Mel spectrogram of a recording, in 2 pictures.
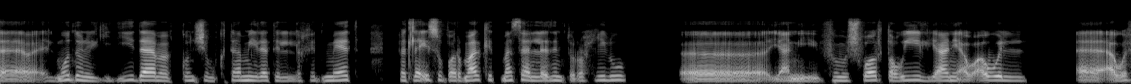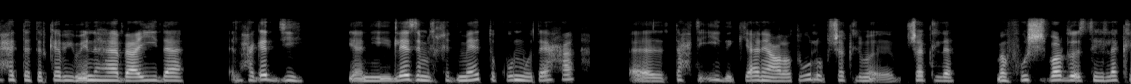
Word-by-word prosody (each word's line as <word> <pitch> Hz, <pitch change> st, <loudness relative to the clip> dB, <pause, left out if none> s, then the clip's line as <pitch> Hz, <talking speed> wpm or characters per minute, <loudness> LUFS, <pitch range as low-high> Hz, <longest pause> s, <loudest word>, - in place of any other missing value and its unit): آآ 80 Hz, 0 st, +1 dB
المُدن 195 Hz, +5 st, -2 dB
الجديدة 190 Hz, +4 st, +3 dB
ما 170 Hz, -2 st, -1 dB
بتكونش 185 Hz, +3 st, -3 dB
مُكتملة 180 Hz, +2 st, -2 dB
الخدمات، 180 Hz, +3 st, -2 dB, 0.5 s
فتلاقي 180 Hz, +2 st, +2 dB
سوبر 185 Hz, -3 st, +1 dB
ماركت 200 Hz, +2 st, +2 dB
مثلًا 195 Hz, +1 st, 0 dB
لازم 185 Hz, +1 st, 0 dB
تروحي 190 Hz, +2 st, -6 dB
له، 200 Hz, +1 st, -3 dB, 0.6 s
آآ 80 Hz, +1 st, +1 dB
يعني -, -, -1 dB
في 180 Hz, -, -10 dB
مشوار 180 Hz, +3 st, +2 dB
طويل 185 Hz, +1 st, -1 dB
يعني، 180 Hz, +1 st, +3 dB
أو -, -, 0 dB
أول 180 Hz, -3 st, +1 dB, 0.5 s
آآ، -, -, +2 dB
أول -, -, 0 dB
حِتّة 210 Hz, -2 st, -2 dB
تركبي 185 Hz, +1 st, -4 dB
منها 190 Hz, -1 st, +3 dB
بعيدة، 180 Hz, +1 st, +3 dB, 0.5 s
الحاجات 190 Hz, +4 st, +2 dB
دي، 190 Hz, -4 st, -6 dB, 0.4 s
يعني 85 Hz, 0 st, -2 dB
لازم 210 Hz, -, +5 dB
الخدمات 185 Hz, +4 st, -2 dB
تكون 195 Hz, +2 st, -4 dB
مُتاحة 175 Hz, -10 st, -3 dB, 0.6 s
آآ 155 Hz, -1 st, -1 dB
تحت 205 Hz, -, -7 dB
إيدك 210 Hz, -5 st, -9 dB
يعني 195 Hz, 0 st, +2 dB
على 165 Hz, -1 st, +2 dB
طول، 215 Hz, +6 st, -7 dB
وبشكل 195 Hz, -3 st, -1 dB
ما 140 Hz, -5 st, -7 dB
بشكل 170 Hz, -, 0 dB, 0.5 s
مافيهوش 190 Hz, +4 st, +6 dB
برضه 195 Hz, 0 st, +4 dB
استهلاك 180 Hz, +2 st, -4 dB
185 Hz, 125 wpm, -24 LUFS, 175-195 Hz, 0.6 s, مافيهوش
